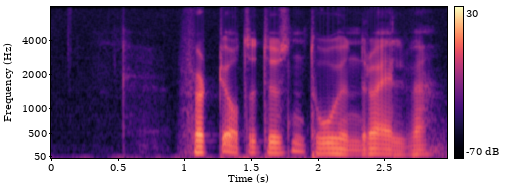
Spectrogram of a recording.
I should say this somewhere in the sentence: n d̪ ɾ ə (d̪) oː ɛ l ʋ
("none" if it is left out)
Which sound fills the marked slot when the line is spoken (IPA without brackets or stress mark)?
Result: none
